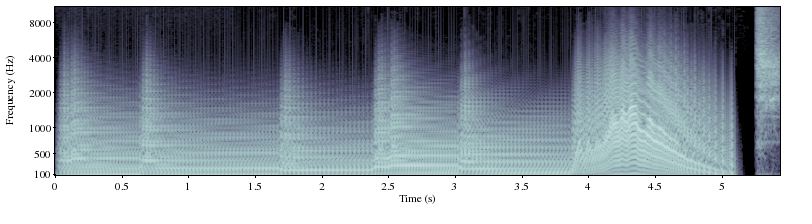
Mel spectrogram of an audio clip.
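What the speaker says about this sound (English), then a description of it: "So I just pulled up the sound called Moogish Lead." A thick, buzzy Moog-style synth lead holds long sustained notes with small pitch changes, then bends into a sweeping wobble before cutting off abruptly.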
